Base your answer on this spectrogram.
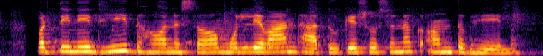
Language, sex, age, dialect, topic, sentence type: Maithili, male, 25-30, Southern/Standard, banking, statement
